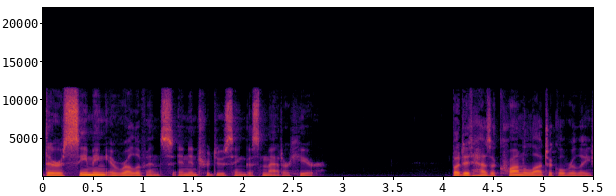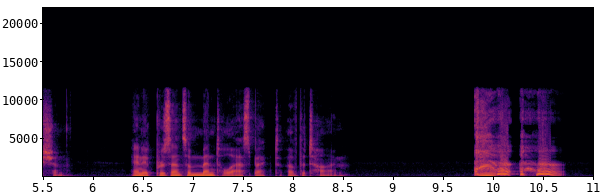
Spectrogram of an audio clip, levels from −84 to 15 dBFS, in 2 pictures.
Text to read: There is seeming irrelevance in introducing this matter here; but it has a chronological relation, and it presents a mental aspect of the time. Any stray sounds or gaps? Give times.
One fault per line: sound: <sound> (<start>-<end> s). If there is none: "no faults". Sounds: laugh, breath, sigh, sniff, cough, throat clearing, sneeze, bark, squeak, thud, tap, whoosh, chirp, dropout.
sound: cough (9.8-10.7 s)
